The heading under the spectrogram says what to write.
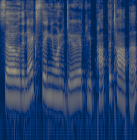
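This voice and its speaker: At a moderate pace, a woman talks in an unremarkable speaking voice with fairly low pitch. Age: 60s. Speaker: home DIY repairer. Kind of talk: casual how-to tutorial.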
